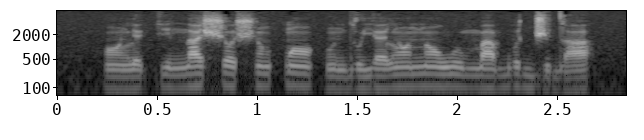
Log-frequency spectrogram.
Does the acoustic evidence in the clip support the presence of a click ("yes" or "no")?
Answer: no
